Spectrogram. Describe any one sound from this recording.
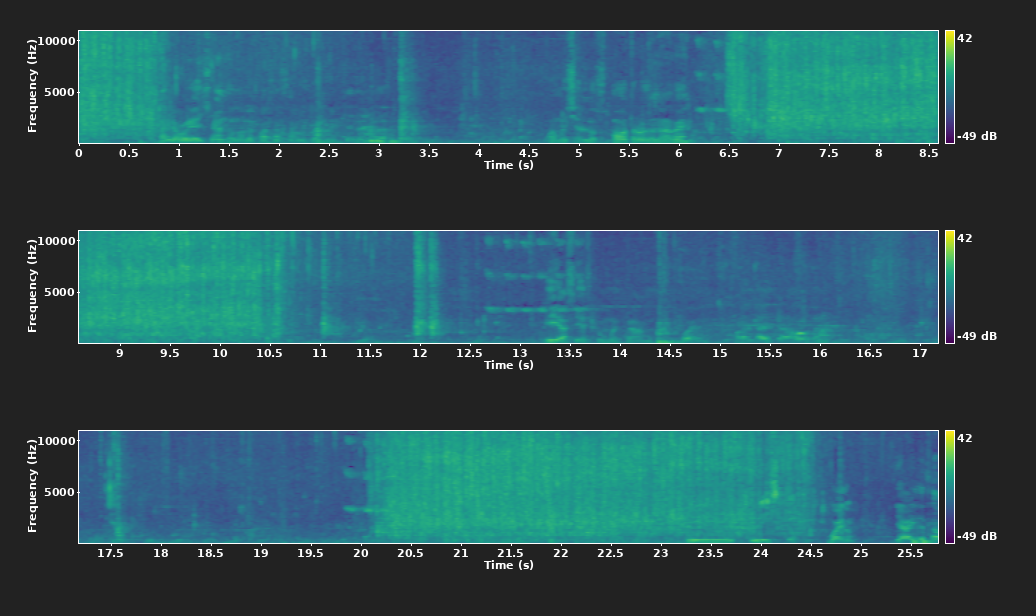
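Water pours from a bucket and splashes loudly into a pond.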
